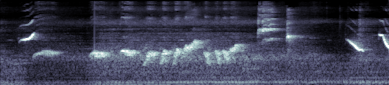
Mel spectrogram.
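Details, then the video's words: Murai (magpie-robin) giving a rapid jumble of warbled, chattering notes, mid-pitched and run together, with a few sharp high notes near the end over low background hum. "burung murai suara kuntilanak"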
